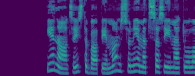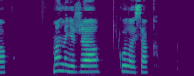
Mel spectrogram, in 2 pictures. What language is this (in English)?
Latvian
